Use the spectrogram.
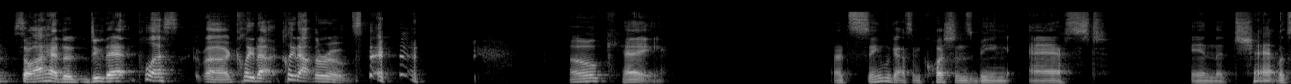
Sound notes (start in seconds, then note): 3.5 chuckles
